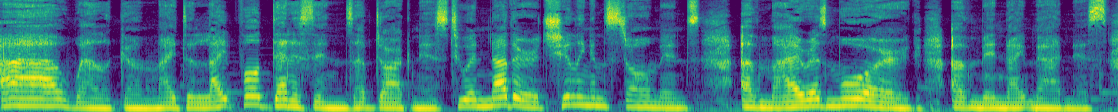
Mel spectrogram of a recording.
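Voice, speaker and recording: Over background music, a woman uses a put-on character voice with a fairly low pitch at a fairly slow pace. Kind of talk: horror podcast intro. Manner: theatrical, relishing.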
